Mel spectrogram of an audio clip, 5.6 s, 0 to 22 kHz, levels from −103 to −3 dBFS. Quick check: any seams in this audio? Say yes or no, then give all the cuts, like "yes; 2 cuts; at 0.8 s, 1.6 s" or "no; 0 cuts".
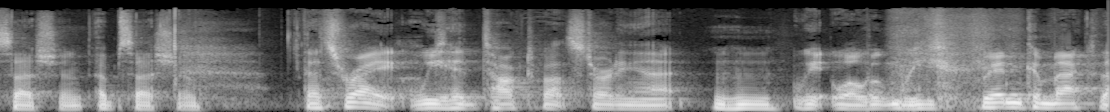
yes; 1 cut; at 4.3 s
